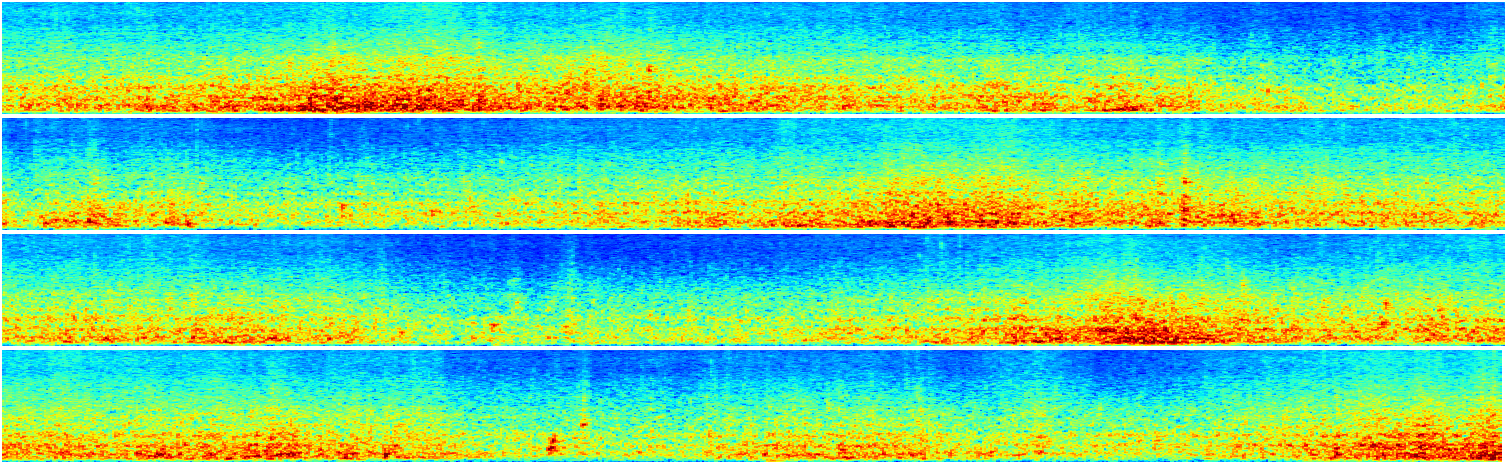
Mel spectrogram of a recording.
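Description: Ocean waves breaking and washing in, a steady rush of surf that swells into a louder crash about every nine or ten seconds.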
